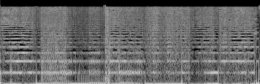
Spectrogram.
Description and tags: An intensive screaming buzzer. Enough said about it.
glitch, processed, noise, data, harsh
